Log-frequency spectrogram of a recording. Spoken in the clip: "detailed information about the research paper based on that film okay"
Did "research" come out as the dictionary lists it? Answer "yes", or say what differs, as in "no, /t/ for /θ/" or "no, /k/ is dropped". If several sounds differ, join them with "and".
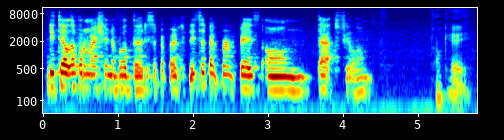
no, /s/ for /tʃ/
